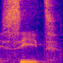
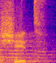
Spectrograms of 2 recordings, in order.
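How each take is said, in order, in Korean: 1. 이 단어는 s 소리로 시작해요. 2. 이 단어는 sh 소리로 시작해요. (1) "say seat" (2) "Don't say sheet"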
